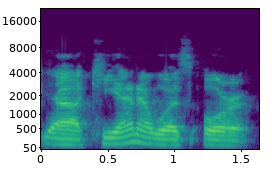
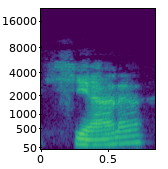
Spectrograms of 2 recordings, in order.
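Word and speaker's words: Chania: So some people say Hiana, other Kiana, Chiana in Spanish.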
